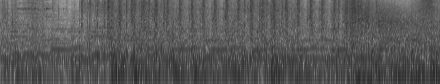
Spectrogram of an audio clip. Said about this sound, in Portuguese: Mas as mesmas eram rechaçadas diante do pesado fogo da infantaria norte-americana, que concentrou todo o seu poderio contra as ofensivas japonesas.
